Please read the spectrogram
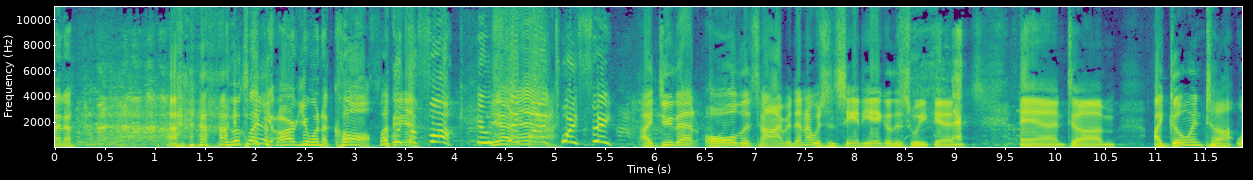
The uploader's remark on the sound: Live podcast from the Belly Room of the Comedy Store in Hollywood.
